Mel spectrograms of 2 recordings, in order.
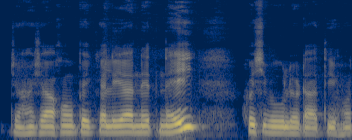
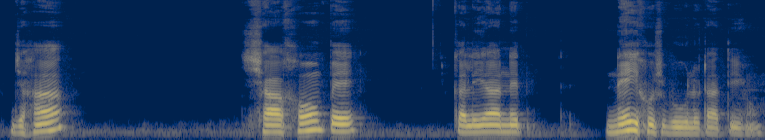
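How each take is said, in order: First: Said in the usual way. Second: Slow, deliberate word by word; slow reading. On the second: Shown as a demonstration. Teacher dictating the poem line to the children, slowly. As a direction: spell the line out slowly for pupils. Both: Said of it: "teacher repeats the poem line".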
